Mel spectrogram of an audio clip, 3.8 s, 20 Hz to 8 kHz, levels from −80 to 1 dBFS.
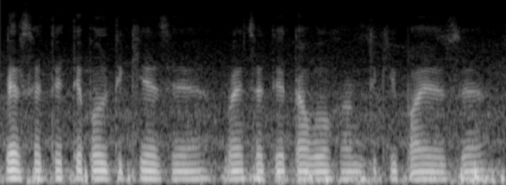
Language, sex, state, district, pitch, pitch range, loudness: Nagamese, male, Nagaland, Kohima, 125 Hz, 120-130 Hz, -20 LUFS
